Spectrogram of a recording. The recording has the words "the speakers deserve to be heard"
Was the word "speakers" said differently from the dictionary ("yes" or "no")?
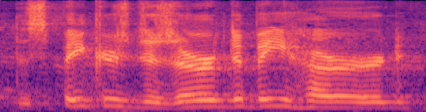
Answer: no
